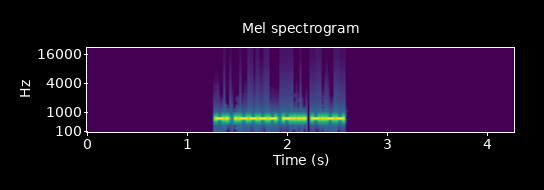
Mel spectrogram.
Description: Morse code, heard as a keyed tone, about 48 wpm, 700 Hz. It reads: N1BY
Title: USA Call Signs - 4 Characters - Repeated 2x - 50wpm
